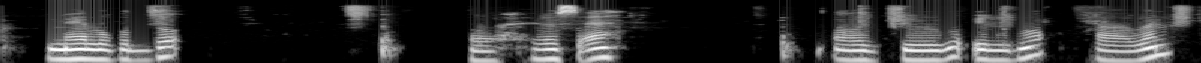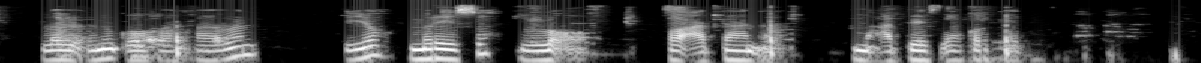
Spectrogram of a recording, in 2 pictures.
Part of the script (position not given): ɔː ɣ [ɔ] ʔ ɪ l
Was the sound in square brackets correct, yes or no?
yes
